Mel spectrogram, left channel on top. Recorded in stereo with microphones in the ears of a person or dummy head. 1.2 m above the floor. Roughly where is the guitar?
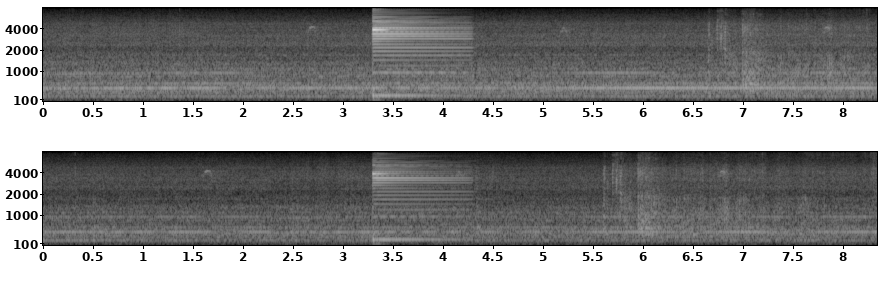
Left.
